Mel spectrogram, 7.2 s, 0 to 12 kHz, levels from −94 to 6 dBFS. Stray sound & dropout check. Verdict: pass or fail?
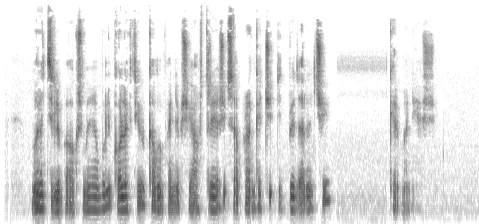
pass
